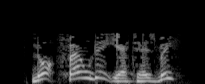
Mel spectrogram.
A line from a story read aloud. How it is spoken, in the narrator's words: said Nanny brightly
